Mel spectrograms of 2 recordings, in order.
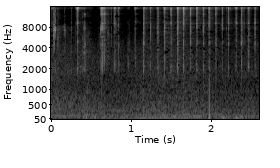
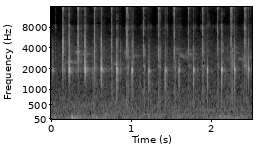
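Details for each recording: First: New PCV valve for a 2001 Ford F-150 4.6L 2WD, shaken by hand. Crisp metal-on-metal clinks, about eight a second, show the check ball moves freely. The old dirty valve only rattled like plastic, and the truck had rough idle and surging. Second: 2001 Ford F-150 4.6L 2WD with rough idle, surging and power loss: old PCV valve, found dirty and not inserted into the block, shaken by hand gives a dull plastic rattle instead of a crisp click; dirty, sticking PCV valve.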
